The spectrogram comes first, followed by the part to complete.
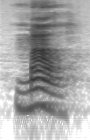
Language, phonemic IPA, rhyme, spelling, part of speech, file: Dutch, /maːl/, -aːl, maal, noun / verb, Nl-maal.ogg
- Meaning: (noun) 1. meal 2. time, turn, occurrence 3. stain 4. mark, marking 5. calf (young cow); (verb) inflection of malen: first-person singular present indicative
